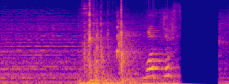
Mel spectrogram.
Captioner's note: suspenseful music continues; door creaking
